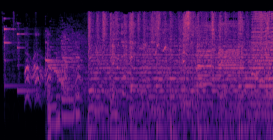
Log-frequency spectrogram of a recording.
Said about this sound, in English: Doorbell rings, he drops a bag outside.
